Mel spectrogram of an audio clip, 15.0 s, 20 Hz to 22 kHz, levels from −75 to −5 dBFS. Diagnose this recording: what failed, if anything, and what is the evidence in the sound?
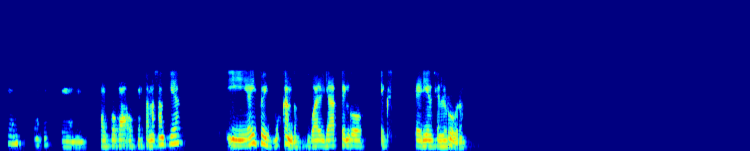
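Nothing stood out on listening; no stage of the chain shows a failure in this speech recording.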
